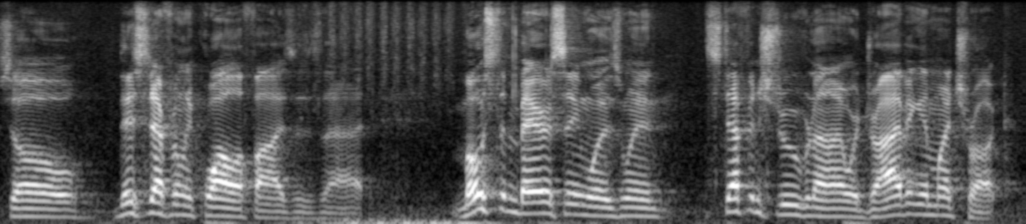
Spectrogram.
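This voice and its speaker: A man's voice: medium pitch, moderate pace. A man co-hosting a podcast, telling crude stories and teasing his partner in casual chat. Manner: crude, teasing, animated storyteller. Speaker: podcast co-host, promoter.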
